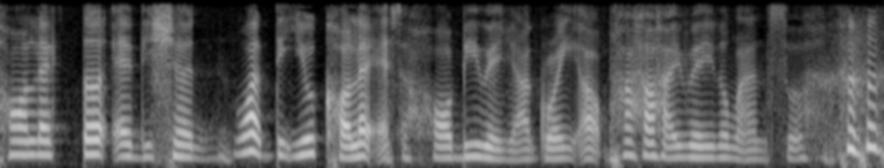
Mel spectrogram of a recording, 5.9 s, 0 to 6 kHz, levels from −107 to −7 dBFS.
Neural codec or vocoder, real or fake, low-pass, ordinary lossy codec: codec, 16 kHz, 2 kbps, FunCodec, trained on LibriTTS, 25 frames a second; fake; 5.4 kHz; none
